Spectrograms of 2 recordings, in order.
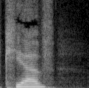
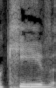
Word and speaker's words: Kyiv: Missiles struck the capital city of Kiev or Kyiv this morning, and both pronunciations are just fine.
